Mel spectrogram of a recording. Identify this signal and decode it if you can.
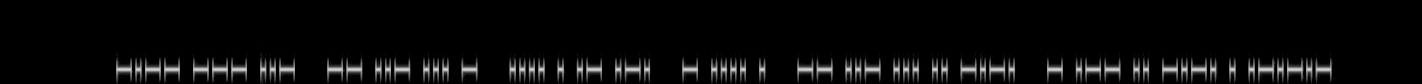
Morse code, heard as a keyed tone, about 25 wpm, 700 Hz. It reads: YOU MUST HEAR THE MUSIC TWICE.
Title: Sentences from Top 1600 Words 25wpm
